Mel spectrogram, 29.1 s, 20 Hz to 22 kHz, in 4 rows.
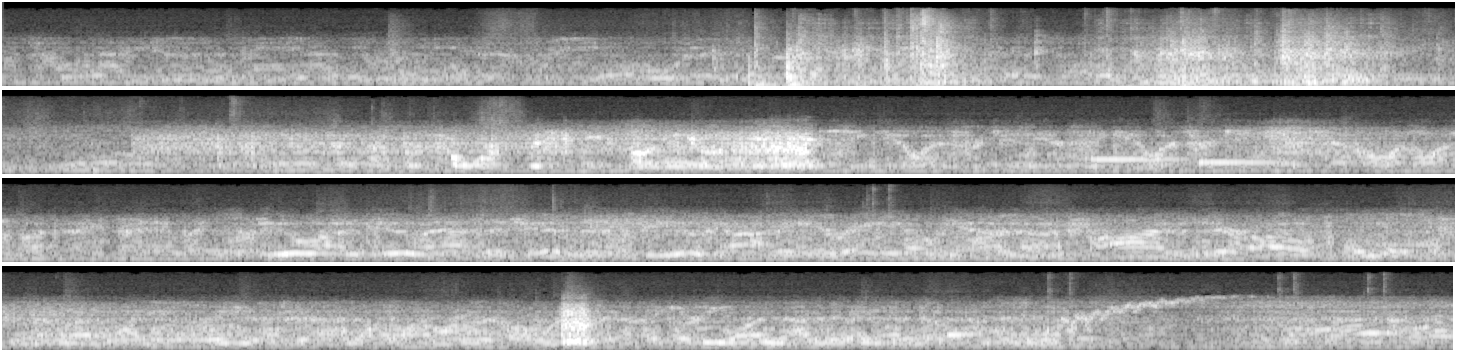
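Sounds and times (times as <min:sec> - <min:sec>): garbled radio voices: 0:00.0 - 0:29.0
radio static bursts: 0:07.8 - 0:29.0.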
